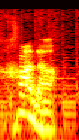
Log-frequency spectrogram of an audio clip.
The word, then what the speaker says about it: Khannah: But the website is Khannah Josué, Khannah, pronounced Khannah.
